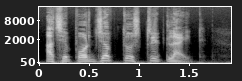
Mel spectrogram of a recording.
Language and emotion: Bengali, neutral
